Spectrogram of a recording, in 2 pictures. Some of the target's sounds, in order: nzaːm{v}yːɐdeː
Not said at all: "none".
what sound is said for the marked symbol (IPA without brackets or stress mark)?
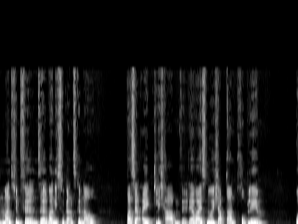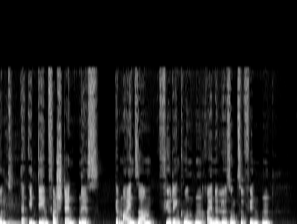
f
